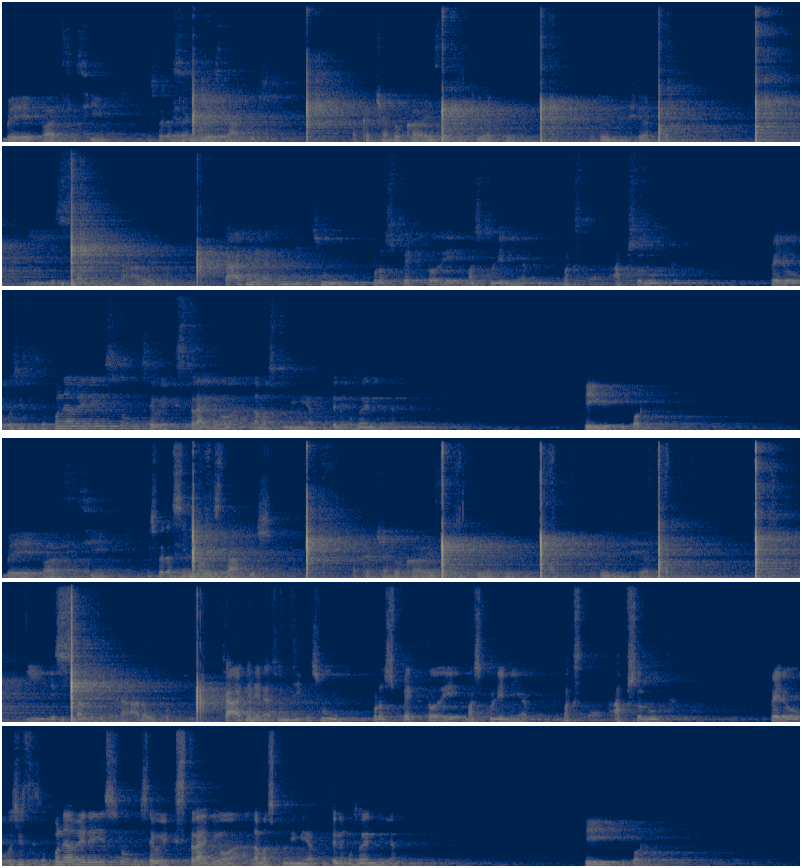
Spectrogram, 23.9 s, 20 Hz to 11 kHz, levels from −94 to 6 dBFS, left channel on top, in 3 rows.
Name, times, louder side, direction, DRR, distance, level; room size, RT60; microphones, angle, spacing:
voice 1, 0.0-1.1 1.7-2.3 3.5-5.2 5.9-6.7 8.7-8.8 21.8-22.4, left 2 dB, 30° left, 3 dB, 0.5 m, -53 dB
sound 1, 1.3-11.0, right 7 dB, 35° right, 0.3 m, -46 dB
voice 2, 1.5-2.7 8.2-14.6 15.7-19.9, right 3 dB, 85° right, 8 dB, 0.6 m, -53 dB
20.5 x 9.6 x 4.2 m, 2.9 s
head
